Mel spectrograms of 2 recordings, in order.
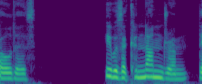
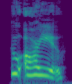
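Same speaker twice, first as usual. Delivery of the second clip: desperate question; 6 semitones higher, 6 dB louder than usual. Acted. She reaches for his mask.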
